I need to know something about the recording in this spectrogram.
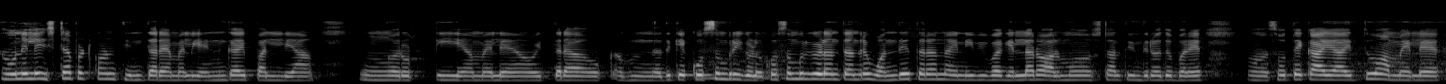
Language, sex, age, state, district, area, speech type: Kannada, female, 30-45, Karnataka, Chitradurga, rural, spontaneous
